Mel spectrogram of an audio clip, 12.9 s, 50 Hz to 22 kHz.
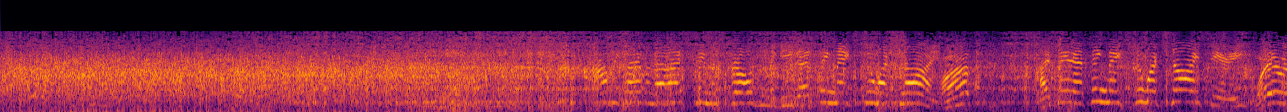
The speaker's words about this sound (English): he could jolly well spend the afternoon turning the crank of the freezer. And now with the drugstores so short of congealed cow juice, we find history repeating itself in the kitchen of 79 Wistful Vista, the home of Fibber McGee and Molly.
